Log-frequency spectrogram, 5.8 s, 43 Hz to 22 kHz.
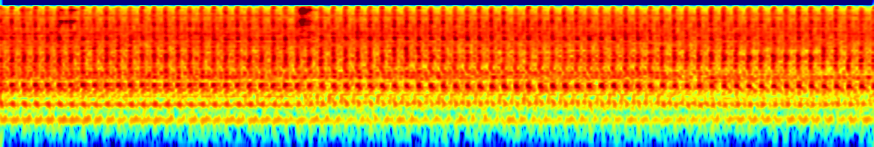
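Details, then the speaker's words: Model steam engine on boiler steam, second steam test after modifications (six 4BA bolts holding steam chest, exhaust steam fitting soft-soldered into cylinder): fast, sharp exhaust chatter about three beats a second, uneven and rattly, still like a machine gun but much improved; rough exhaust beat. "engine still sounds like a machine gun but it's gone a long way from when this piston was fitted in it"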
